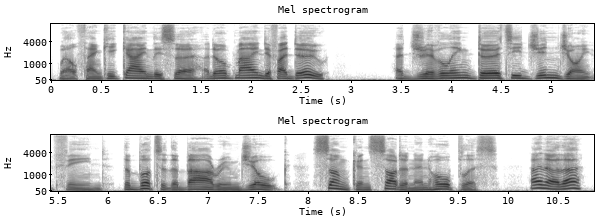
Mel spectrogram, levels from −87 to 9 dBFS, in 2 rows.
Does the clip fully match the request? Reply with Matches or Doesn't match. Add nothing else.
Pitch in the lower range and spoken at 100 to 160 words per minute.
Matches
